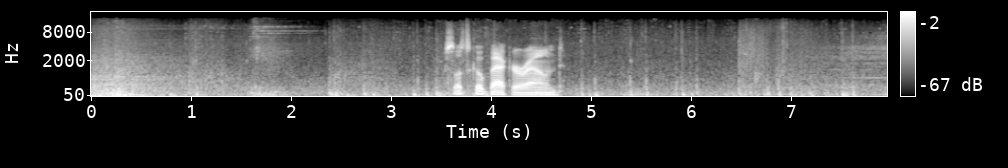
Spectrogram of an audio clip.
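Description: Horse hooves clop on rock.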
